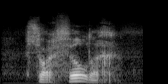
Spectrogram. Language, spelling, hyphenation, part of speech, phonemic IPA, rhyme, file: Dutch, zorgvuldig, zorg‧vul‧dig, adjective, /ˌzɔrxˈfʏl.dəx/, -ʏldəx, Nl-zorgvuldig.ogg
- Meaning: careful, meticulous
